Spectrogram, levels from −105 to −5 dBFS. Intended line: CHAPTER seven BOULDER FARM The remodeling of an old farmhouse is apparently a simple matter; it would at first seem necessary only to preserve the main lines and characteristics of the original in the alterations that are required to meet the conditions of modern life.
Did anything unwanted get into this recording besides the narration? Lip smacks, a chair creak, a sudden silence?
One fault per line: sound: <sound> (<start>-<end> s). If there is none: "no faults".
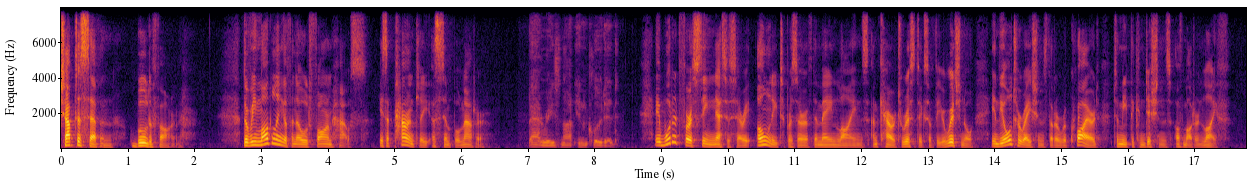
sound: breath (7.0-8.4 s)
